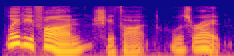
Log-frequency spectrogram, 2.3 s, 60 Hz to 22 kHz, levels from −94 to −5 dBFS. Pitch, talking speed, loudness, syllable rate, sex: 140 Hz, 155 wpm, -19 LUFS, 3.7 syllables/s, male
